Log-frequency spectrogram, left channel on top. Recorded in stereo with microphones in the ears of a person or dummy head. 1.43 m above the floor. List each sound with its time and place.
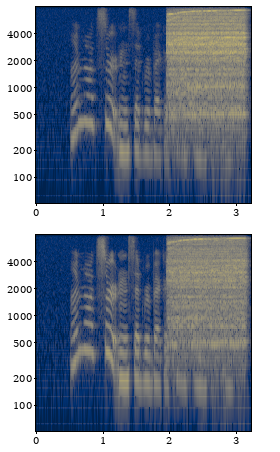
0.5 s a woman speaking: 10° right (ahead or behind), 0.7 m; by 3.0 s 75° right (ahead or behind), 1.4 m
1.9 s sawing: 35° left (ahead or behind), 1.9 m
